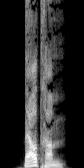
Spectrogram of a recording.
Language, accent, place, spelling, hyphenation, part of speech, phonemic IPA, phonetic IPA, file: German, Germany, Berlin, Bertram, Bert‧ram, proper noun / noun, /ˈbɛrtram/, [ˈbɛʁtʁam], De-Bertram.ogg
- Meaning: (proper noun) 1. a male given name from the Germanic languages, equivalent to English Bertram 2. a surname originating as a patronymic; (noun) pellitory of Spain (Anacyclus pyrethrum)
